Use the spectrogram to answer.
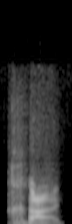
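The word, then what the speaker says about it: חי: Because chai, everyone say chai. It is transliterated CHAI, but it is pronounced chai.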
